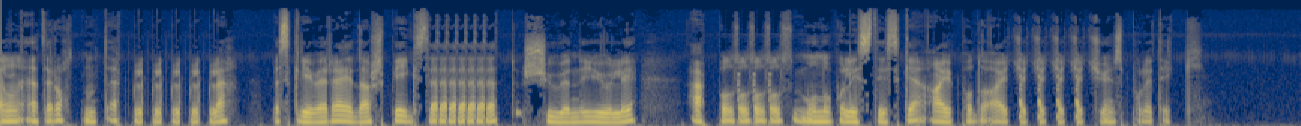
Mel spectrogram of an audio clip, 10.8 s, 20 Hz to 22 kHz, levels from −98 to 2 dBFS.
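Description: Speech with repeated frames at four points. From 1.16 to 1.79 s, a 157 ms slice plays four extra times. From 3.62 to 4.09 s, a 78 ms slice plays six extra times. From 6.13 to 6.52 s, a 131 ms slice plays three extra times. From 8.48 to 9.11 s, a 157 ms slice again plays four extra times. Each is heard as a stutter. A run of compressed frames was decoded again, lengthening the audio by the repeated time.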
